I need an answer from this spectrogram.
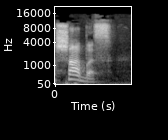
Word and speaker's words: Шаббат: это аббревиатура слова Шаббат но мы европейские евреи произносим не Шаббат А шабес так как же у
